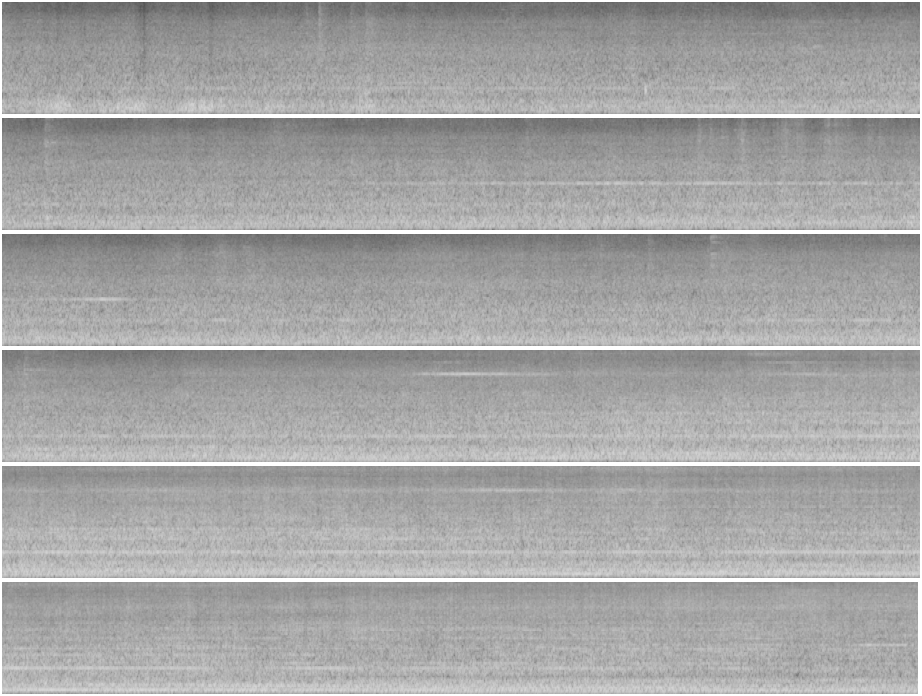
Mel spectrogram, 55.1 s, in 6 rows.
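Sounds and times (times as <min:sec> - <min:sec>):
diesel locomotive hum: 0:00.0 - 0:55.0
freight train rolling on rails: 0:00.0 - 0:55.0
wheel whine: 0:29.0 - 0:55.0.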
